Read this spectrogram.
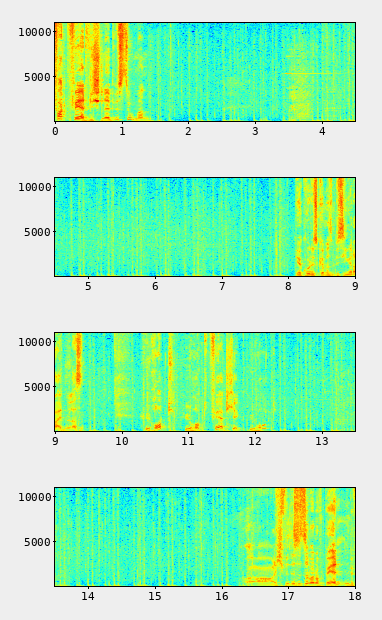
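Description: Horse hooves thud rhythmically on a dirt path at a gallop.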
